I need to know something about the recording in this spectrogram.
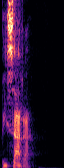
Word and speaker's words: pizarra: Second of all, el profe fijó, preterite tense, su atención en la pizarra. Try and roll that R if you can.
